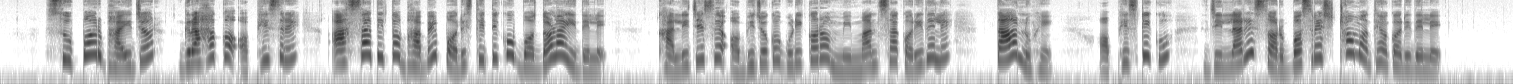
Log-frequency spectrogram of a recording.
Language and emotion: Odia, surprised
